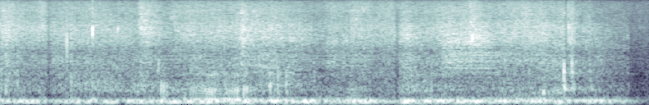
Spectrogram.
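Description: A woman crying close to a microphone, her breath blowing on it as a rough low rumble, with a brief higher sound near the end.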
